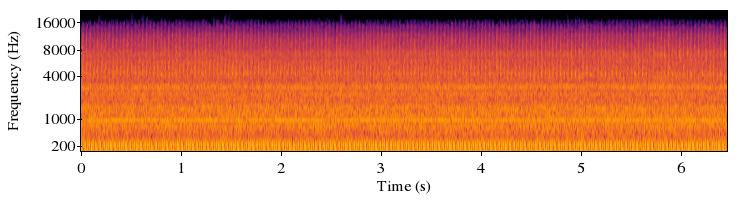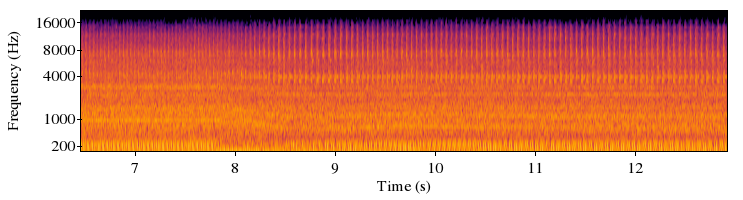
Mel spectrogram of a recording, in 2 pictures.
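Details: Craftsman DYS4500 riding mower revived after sitting for years: small engine holds a steady, even hum, then settles smoothly to a lower speed with no misses or knocks; normal running.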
